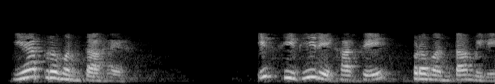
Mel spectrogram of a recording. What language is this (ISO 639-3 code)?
hin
